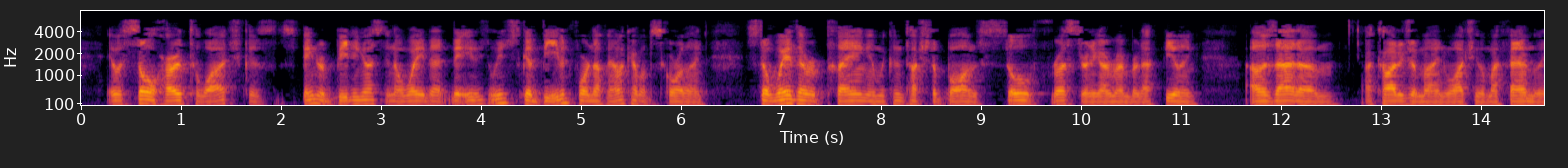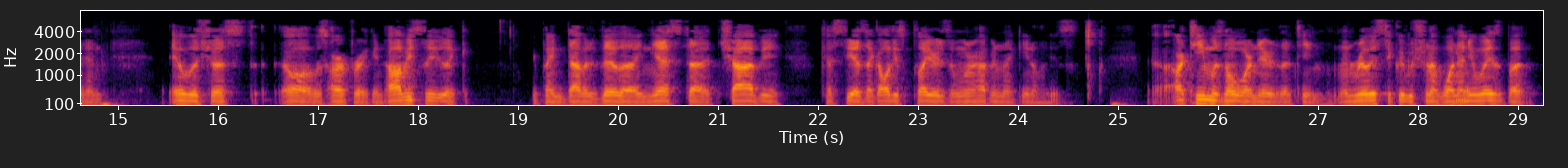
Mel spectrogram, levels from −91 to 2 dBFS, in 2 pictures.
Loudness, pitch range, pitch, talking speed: -25 LUFS, 85-100 Hz, 95 Hz, 220 wpm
